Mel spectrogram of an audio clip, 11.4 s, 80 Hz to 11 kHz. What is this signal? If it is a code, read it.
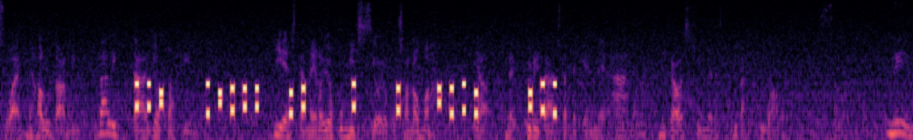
DTMF, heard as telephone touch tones, dialled by machine, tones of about 50 ms, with speech in Finnish. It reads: 99* 3*588 18 9 5 0261 763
